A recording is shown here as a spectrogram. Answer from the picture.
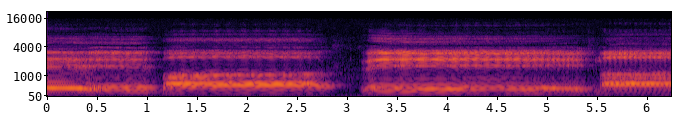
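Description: A man's voice chanting long held notes on a steady pitch, each about two seconds, with short breaks for breath between them.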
